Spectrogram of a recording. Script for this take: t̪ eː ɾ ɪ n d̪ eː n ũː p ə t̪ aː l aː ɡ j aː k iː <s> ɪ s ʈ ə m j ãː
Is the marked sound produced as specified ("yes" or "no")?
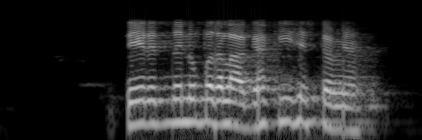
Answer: yes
